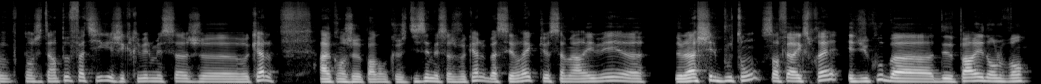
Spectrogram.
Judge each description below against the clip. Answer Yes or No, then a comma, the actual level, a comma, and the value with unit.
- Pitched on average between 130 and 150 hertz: Yes, medium, 140 Hz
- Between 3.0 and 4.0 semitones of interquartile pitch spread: Yes, average, 3.6 semitones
